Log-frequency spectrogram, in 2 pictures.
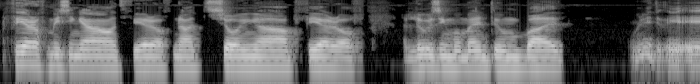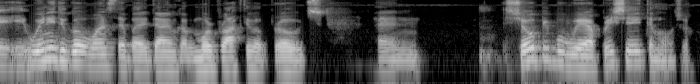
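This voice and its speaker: A man's voice: medium pitch, moderate pace, smooth. A man hosting a casual interview, often summing up the guest's points and adding his own. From Greece. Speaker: podcast host.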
